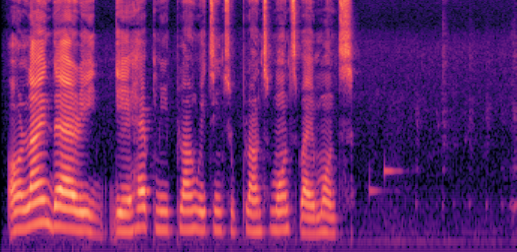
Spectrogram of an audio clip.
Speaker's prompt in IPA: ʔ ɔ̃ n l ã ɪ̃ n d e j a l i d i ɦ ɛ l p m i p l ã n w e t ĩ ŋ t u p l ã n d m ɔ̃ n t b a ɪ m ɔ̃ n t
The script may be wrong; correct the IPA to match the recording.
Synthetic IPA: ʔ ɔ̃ n l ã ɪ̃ n d a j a ɹ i d e ɦ ɛ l p m i p l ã n w e t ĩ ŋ t u p l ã n t m ɔ̃ n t b a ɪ m ɔ̃ n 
